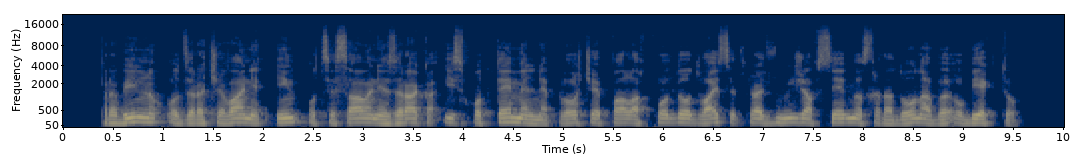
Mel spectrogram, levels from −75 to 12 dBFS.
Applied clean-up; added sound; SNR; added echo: neural mask model Resemble Enhance denoiser.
